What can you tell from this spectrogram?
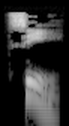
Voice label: "C", male

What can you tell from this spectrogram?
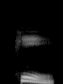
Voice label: "P", male

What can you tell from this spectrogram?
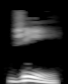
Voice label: "G", male

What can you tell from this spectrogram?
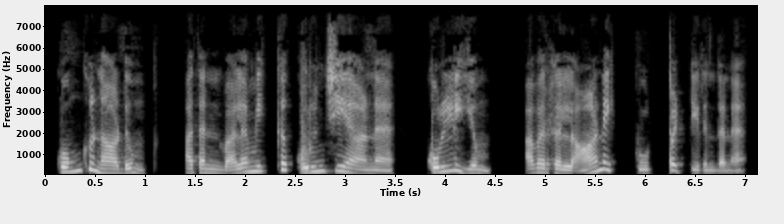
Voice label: Tamil; Meta mms ASR

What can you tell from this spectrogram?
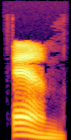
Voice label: M male

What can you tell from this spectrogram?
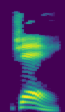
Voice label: "J", male

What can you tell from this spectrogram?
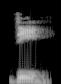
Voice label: "D", male

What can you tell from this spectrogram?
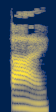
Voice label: "I", female

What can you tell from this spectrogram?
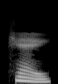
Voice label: "K", female

